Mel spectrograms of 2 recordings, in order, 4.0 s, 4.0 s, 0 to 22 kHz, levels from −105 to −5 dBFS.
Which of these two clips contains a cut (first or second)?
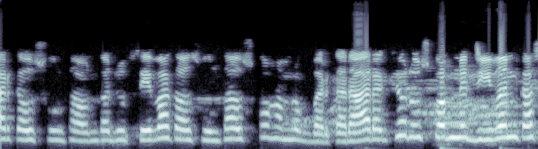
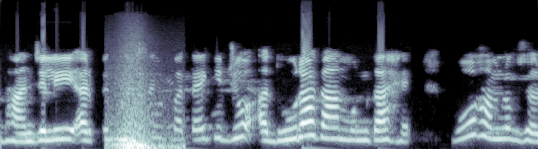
second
